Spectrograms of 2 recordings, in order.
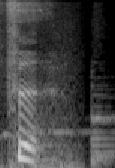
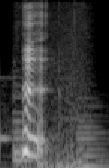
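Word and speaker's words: ふ: It's like an H anyway, so I don't know why it's an F, but it's fu, not hu.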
